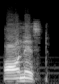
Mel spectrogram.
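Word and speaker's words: honest: का दे रहा है तो एन ऑनेस्ट ओ ओ का साउंड दे रहा है तो एच यहां पर साइलेंट हो गया तो हम लोग इसको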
